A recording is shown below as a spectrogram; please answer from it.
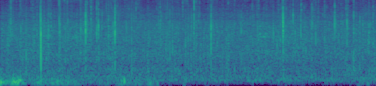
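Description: Rain falling in a mossy bay tree forest, a soft, even hiss of drops on leaves and ground with occasional sharper nearby drips, quiet and continuous.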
